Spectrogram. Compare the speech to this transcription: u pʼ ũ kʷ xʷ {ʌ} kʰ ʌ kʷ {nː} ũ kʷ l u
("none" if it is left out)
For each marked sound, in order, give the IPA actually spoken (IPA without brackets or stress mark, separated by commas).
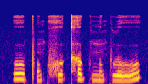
ʌ, n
